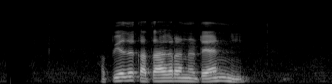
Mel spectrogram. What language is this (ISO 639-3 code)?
sin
